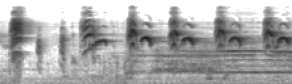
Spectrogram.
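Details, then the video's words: Long-tailed shrike (cendet) singing its full repertoire as a lure for other shrikes: a series of short high notes, each ending in a sharp upward-curving whistle, repeated about every half second over a faint steady tone. "PANCINGAN CENDET APAPUN CEPAT BUNYI"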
